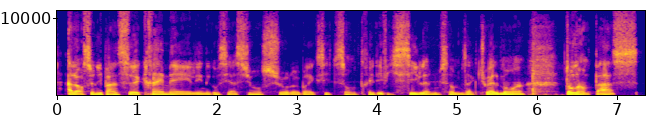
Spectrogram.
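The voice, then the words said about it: Irish accent speaking French. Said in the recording (French): “vous entendez bien mon accent, je suis irlandais”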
